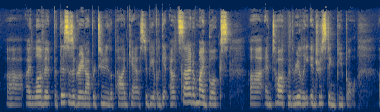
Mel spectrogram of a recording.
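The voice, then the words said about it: New York-Philadelphia accent, long A's. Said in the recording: “you can probably tell from my accent, long A's, just that New York, Philadelphia twang”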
